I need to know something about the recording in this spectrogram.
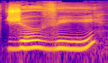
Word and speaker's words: vais: This is VAIS, je vais.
